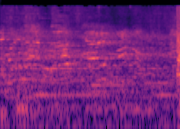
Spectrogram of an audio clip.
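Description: Many overlapping background voices, children's among them: chatter and playful calls from a crowd, with no single voice standing out.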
